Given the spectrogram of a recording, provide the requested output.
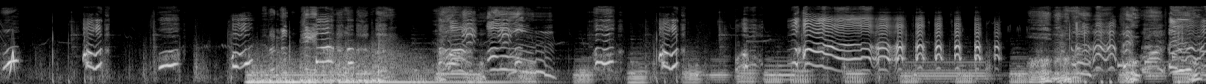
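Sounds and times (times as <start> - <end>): bouncy staccato cartoon music: 2.5 - 12.0.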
